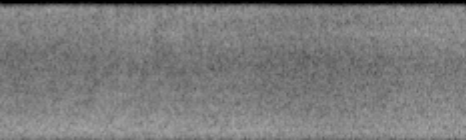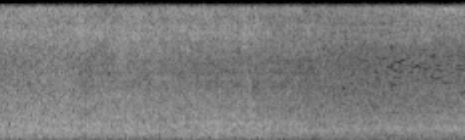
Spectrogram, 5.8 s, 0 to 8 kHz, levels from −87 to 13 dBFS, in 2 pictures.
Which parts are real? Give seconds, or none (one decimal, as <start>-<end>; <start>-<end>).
0.0-0.5; 1.3-3.4; 4.9-5.8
